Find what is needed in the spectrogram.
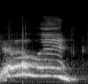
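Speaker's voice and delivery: very high-pitched cry without volume; thin falsetto mock scream, held back. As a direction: imitate a woman screaming a name. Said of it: "And she's screaming".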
